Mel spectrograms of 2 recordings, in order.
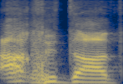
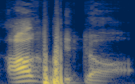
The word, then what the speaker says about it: Akhmedov: But it's not Akhmedov. It's Akhmedov.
